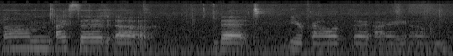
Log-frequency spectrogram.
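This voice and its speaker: A woman's voice: on the high side, steady tone, extremely slow. A young woman talking casually in an interview, filling her sentences with "like". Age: young adult. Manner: chatty, many "like" fillers. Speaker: interviewee, daughter. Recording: noisy ambience.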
